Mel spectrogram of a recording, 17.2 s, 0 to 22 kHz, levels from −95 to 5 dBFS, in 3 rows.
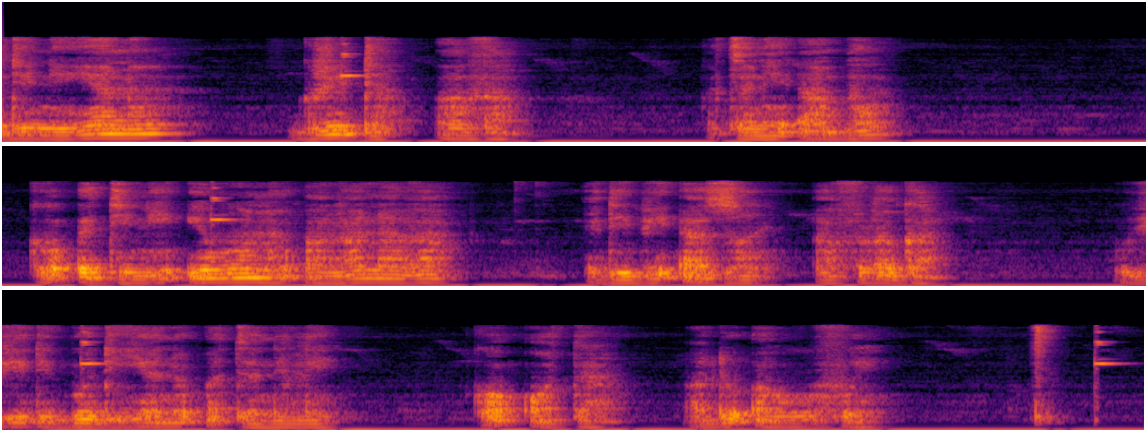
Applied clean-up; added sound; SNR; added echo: none; Chink, clink; 13 dB; reverberation time 0.2 s.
